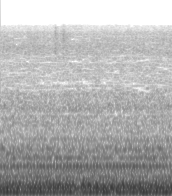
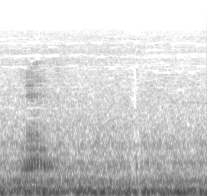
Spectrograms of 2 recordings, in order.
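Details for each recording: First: Car's A/C blower fan roars loudly with a rough, fluttery edge, worse at higher blower speed; dirt built up in the blower wheel. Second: Car air conditioning blower fan after being removed and cleaned of accumulated dirt that had made it noisy: soft, steady low airflow rush with no rattle, scraping or squeal; normal blower operation.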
